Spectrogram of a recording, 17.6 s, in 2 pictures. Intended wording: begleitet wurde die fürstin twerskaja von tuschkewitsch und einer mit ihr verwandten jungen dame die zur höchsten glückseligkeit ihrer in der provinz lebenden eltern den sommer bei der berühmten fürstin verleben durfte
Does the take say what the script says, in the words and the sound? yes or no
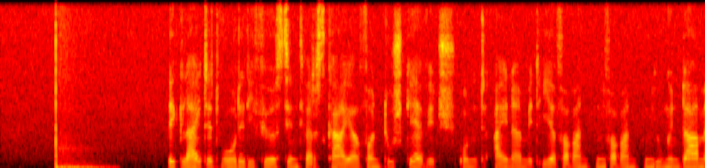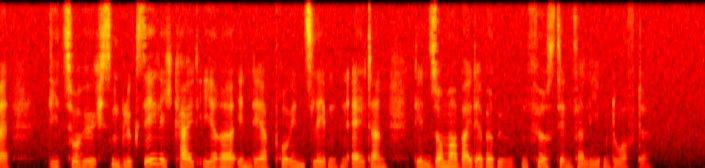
no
